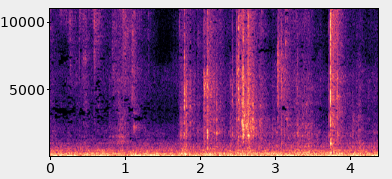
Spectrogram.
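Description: Crispy roasted seaweed sheets being bitten and chewed, about five short, sharp crunches at uneven intervals.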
